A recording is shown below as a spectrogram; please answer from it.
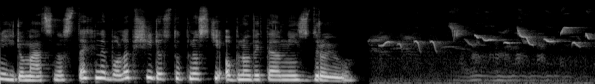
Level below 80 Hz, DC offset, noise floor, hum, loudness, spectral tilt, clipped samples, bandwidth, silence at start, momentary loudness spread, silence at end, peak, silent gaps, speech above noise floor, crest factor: -56 dBFS; under 0.1%; -39 dBFS; none; -18 LUFS; -5.5 dB/octave; under 0.1%; 15.5 kHz; 0 s; 18 LU; 0.05 s; -2 dBFS; none; 22 dB; 16 dB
